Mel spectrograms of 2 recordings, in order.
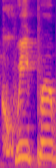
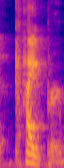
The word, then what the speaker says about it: Kuiper: is actually called the Kuiper belt Kuiper belt a zoom in on that real quick there we go it kind of looks like qui per belt but the U is silent it's the Kuiper belt so the asteroid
